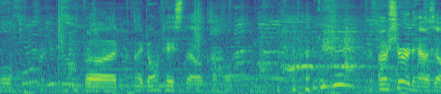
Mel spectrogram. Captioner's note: chuckles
